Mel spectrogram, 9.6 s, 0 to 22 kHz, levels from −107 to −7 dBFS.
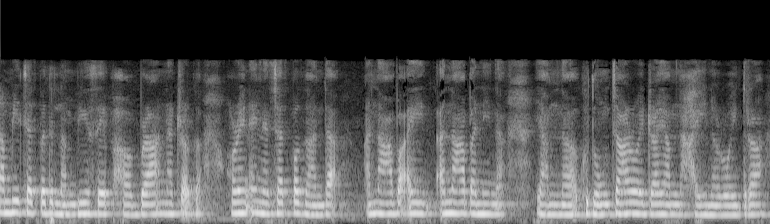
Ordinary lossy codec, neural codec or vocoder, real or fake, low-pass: AAC, 32 kbps; none; real; 7.2 kHz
